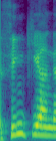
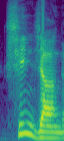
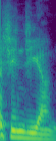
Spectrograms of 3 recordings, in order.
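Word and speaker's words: 新疆: ಇಂಗ್ಲಿಷಿನ Roman ಲಿಪಿಯ ಒಂದು ಸಿಂಕ್ಯಾಂಗ್ ಅಂತ ನೋಡಿ ಸಿಂಕಿಯಾಂಗ್ ಅಂತ ಅಂದುಕೊಂಡರೆ ತಪ್ಪಾಗುತ್ತೆ ಅದರ ಸರಿಯಾದ ಒಂದು ಉಚ್ಚಾರಣೆ ಶಿಂಜಾಂಗ್ ಅಥವಾ ಶಿಂಜಿಯಾಂಗ್ ಅಂತ ಈ ಎಲ್ಲದನ್ನು ಕೂಡ ನಾವು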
